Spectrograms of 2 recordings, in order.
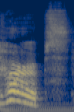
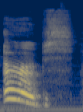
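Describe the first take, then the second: First: The word starts with an H sound. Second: The word starts without an H sound.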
